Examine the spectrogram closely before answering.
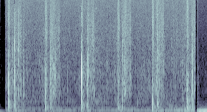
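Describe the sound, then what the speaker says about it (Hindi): Footsteps of someone walking behind Motu in a Motu Patlu cartoon, a steady series of soft thumping steps at a walking pace, fairly close, with no talk over them. "तभी मोटू को अपने पीछे किसी और के चलने की आवाज आई"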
